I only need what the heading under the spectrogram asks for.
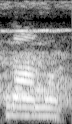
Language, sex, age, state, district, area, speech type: Kannada, female, 45-60, Karnataka, Kolar, rural, spontaneous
